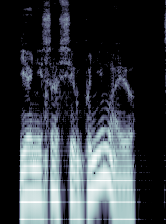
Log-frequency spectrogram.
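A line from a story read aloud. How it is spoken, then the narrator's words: Plain. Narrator (Russian): сказал Самгин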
